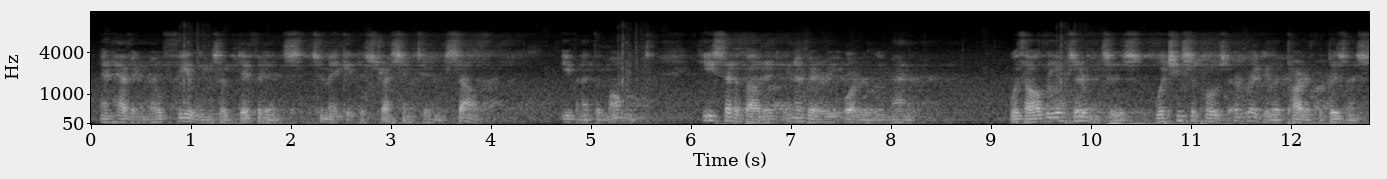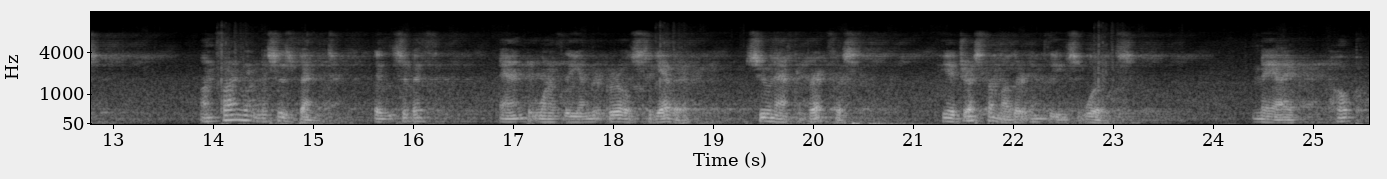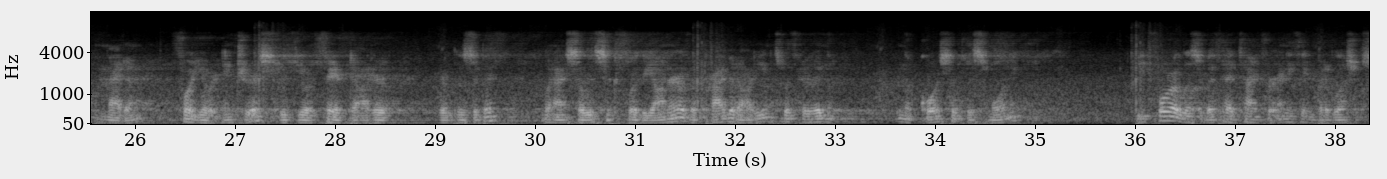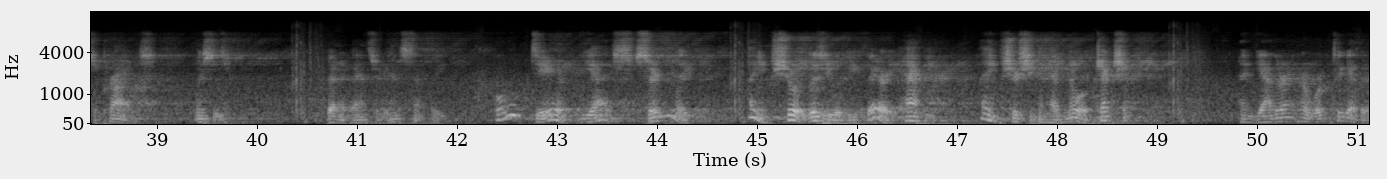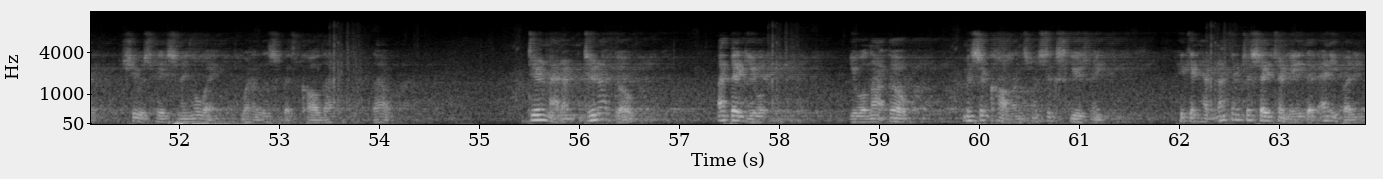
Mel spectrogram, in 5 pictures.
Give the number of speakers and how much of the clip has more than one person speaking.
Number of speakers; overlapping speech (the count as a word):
one, no overlap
